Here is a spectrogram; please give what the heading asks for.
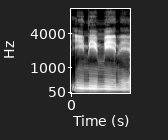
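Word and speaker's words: Ini Miney: Eeny meenie as an eeny meenie miny mo.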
